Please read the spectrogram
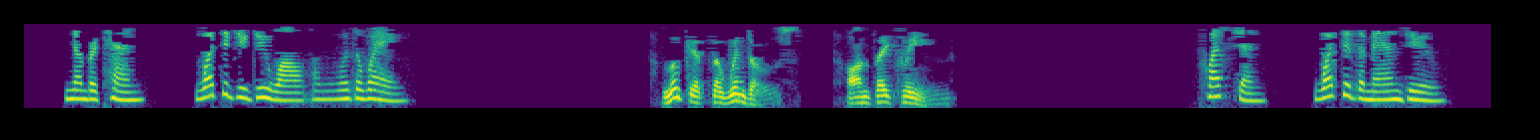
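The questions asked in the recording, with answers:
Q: What did the man do?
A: He cleaned the windows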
